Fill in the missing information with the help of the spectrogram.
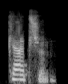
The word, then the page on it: caption: Indian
